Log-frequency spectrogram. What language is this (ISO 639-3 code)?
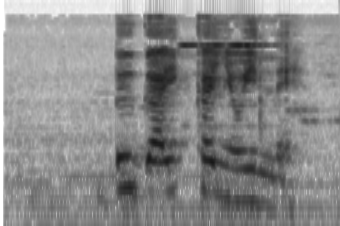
hux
